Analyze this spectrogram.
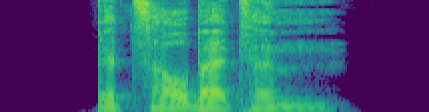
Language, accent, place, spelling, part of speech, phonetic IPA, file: German, Germany, Berlin, bezaubertem, adjective, [bəˈt͡saʊ̯bɐtəm], De-bezaubertem.ogg
- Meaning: strong dative masculine/neuter singular of bezaubert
